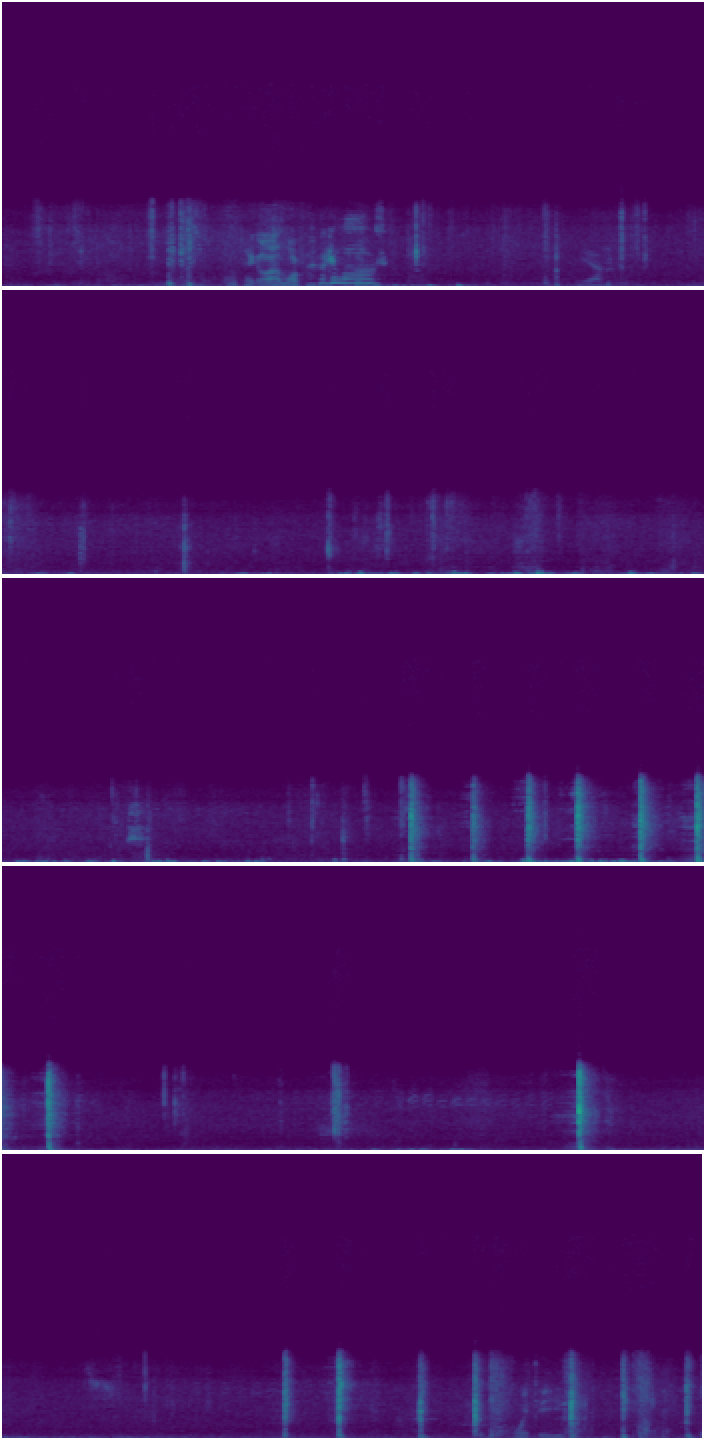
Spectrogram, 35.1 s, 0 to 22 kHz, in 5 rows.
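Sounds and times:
stakes pounded into ground: 0:26.7 - 0:27.1.

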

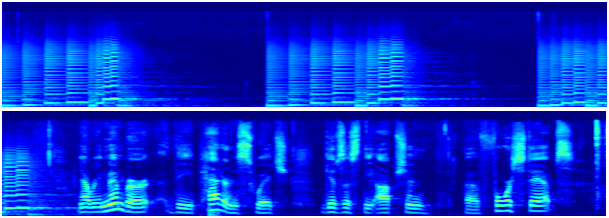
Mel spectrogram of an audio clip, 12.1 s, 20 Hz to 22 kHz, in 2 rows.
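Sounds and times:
synthesizer short note sequence: 0:00.0 - 0:07.1.

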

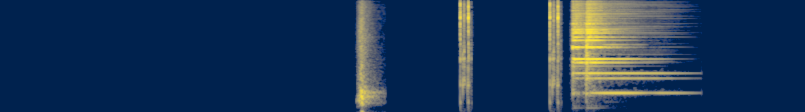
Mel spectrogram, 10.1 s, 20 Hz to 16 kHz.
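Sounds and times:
double mouse click: 0:05.8 - 0:06.0, 0:06.9 - 0:07.1
notification bell ding: 0:07.2 - 0:08.8.

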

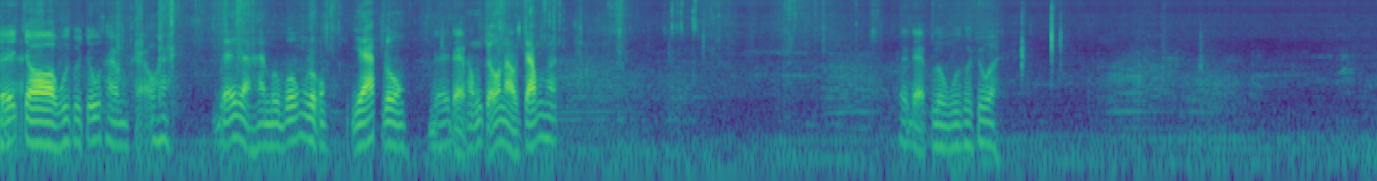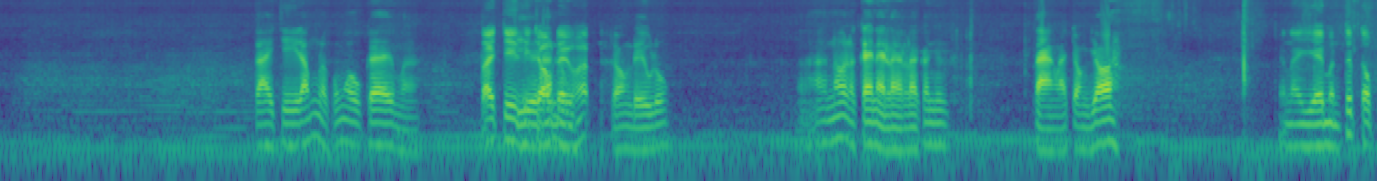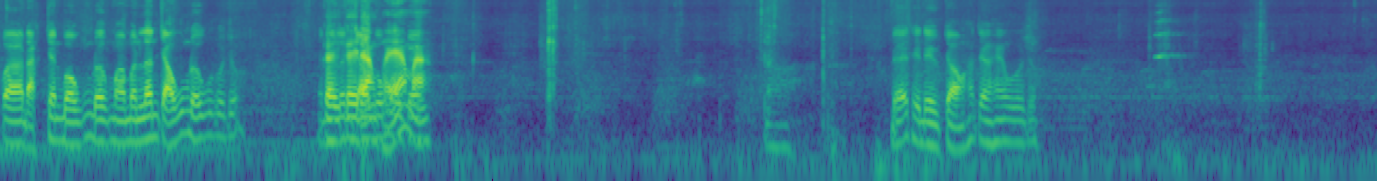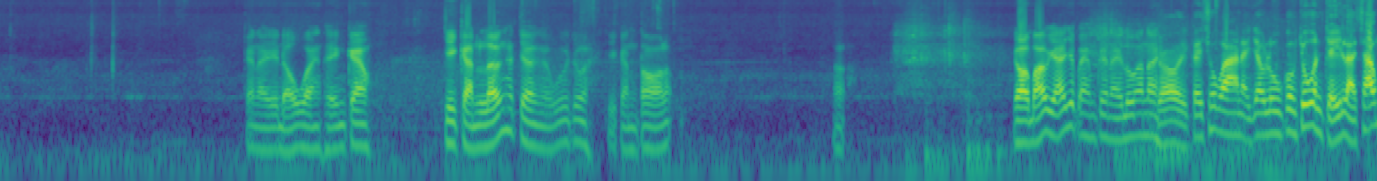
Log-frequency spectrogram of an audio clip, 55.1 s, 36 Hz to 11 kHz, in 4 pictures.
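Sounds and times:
low engine-like hum: 0:00.0 - 0:50.2
low outdoor rumble: 0:00.0 - 0:55.0.

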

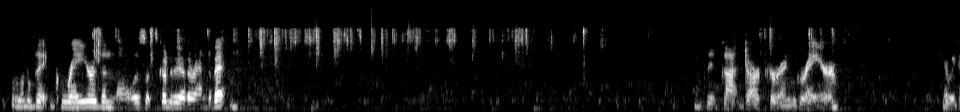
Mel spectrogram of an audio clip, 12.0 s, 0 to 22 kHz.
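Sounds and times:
plastic swatch sticks clicking: 0:01.2 - 0:07.6.

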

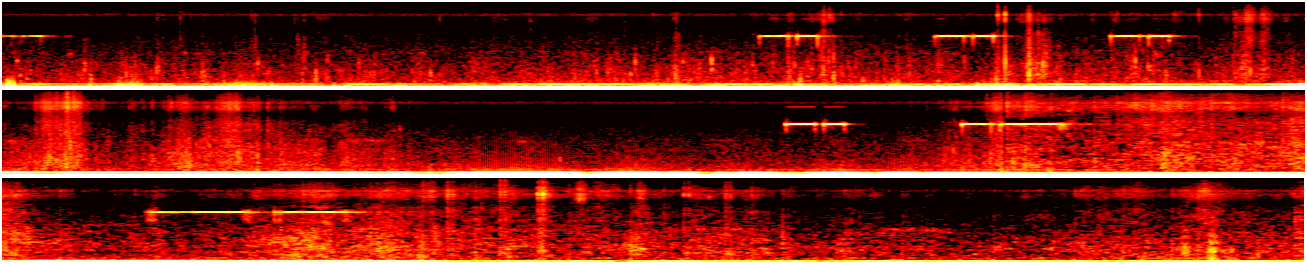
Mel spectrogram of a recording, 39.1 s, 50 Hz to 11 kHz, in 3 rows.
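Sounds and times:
beeper collar high beeps: 0:00.0 - 0:00.7, 0:07.6 - 0:08.4, 0:09.3 - 0:10.1, 0:11.0 - 0:12.0, 0:20.8 - 0:21.6, 0:22.6 - 0:24.0, 0:27.5 - 0:29.9
low hum: 0:00.0 - 0:39.0.

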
